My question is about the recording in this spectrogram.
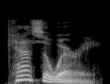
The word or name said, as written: Cassowary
